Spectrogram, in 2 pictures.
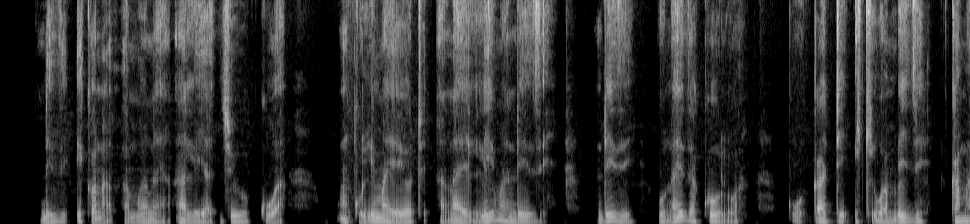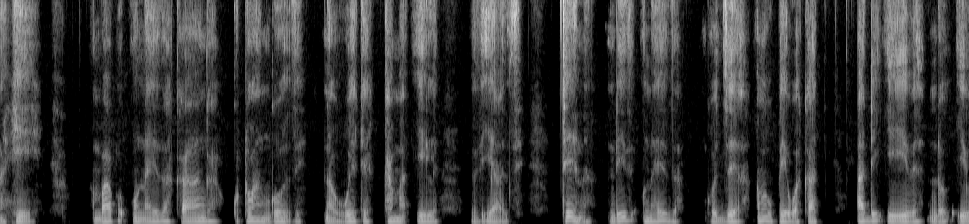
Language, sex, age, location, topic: Swahili, male, 25-35, Nakuru, agriculture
